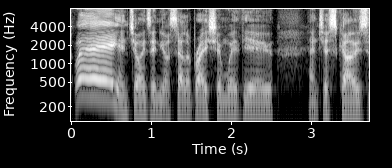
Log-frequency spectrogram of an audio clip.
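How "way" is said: high whoop of joy; Zeed cheering with Vixen. Acted. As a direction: join the celebration. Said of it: "looks over to you, Vixen, and goes".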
